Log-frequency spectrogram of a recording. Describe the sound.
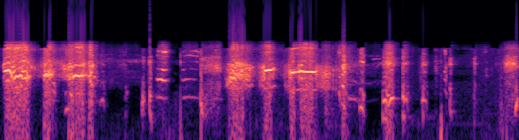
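A man vocally imitates the Thanos scream, an agonized movie scream, with strained, wailing bursts and broken moaning cries repeating, loud and harsh, with short gaps between outbursts.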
